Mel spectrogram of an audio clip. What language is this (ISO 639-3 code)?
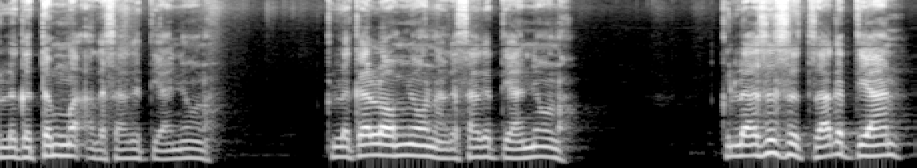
pko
